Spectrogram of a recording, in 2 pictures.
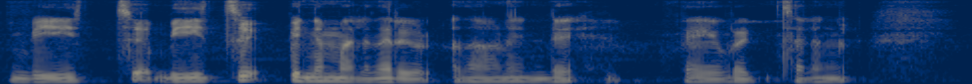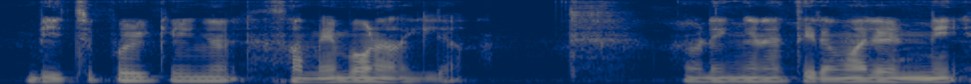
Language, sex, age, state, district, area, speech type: Malayalam, male, 18-30, Kerala, Wayanad, rural, spontaneous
